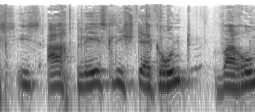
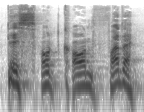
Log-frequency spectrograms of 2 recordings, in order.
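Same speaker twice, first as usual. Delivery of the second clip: usual speaking voice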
